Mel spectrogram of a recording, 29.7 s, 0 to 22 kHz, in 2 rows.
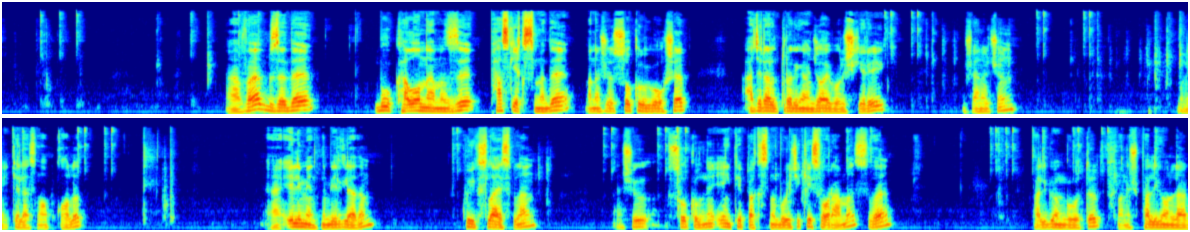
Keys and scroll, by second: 11.2 d, 12.4 q, 13.6-14.9 typing, 21.0 s, 24.3 x, 24.6 z, 24.8 alt+a.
